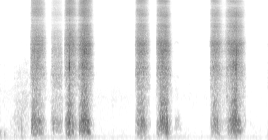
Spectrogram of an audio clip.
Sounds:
Sniff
